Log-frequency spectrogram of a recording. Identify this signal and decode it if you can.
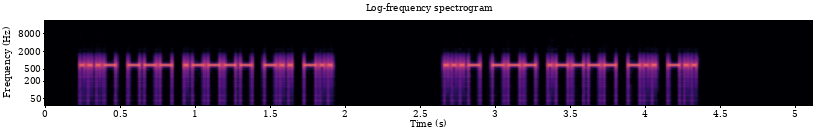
Morse code, heard as a keyed tone, about 44 wpm, 700 Hz. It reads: VO1DD VO1DD
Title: Call Signs Repeated 3x - 45wpm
